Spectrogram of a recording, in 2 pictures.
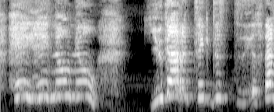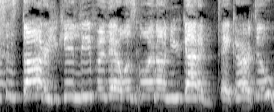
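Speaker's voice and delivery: high, urgent, high-pitched pleading. Retelling how the people pleaded with the police: imitating people pleading. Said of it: "I just remember them pleading with the police".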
